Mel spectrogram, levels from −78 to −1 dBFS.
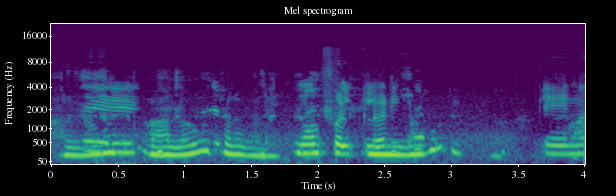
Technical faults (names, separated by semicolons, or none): speech suppressed in double talk; echo leak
